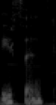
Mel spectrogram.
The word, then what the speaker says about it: Eason: Yeah, and Easton is spelled Eason, not Correct. Easton. It's just Easton.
